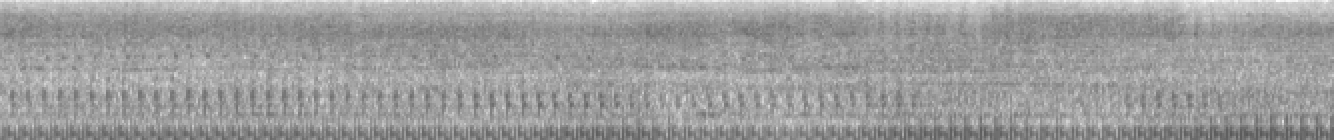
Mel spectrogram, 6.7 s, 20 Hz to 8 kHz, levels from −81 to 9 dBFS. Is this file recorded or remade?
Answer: recorded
